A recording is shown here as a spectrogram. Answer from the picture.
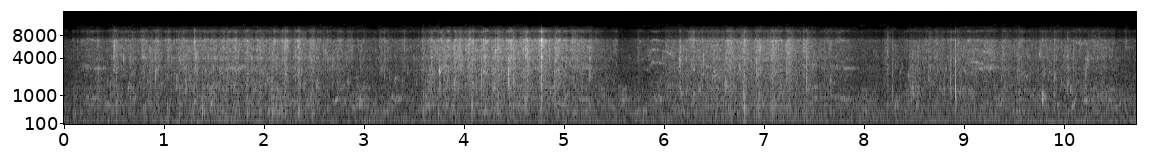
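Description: Busy, continuous fluttering of bird wings, parakeets, hummingbirds and ducks flapping, with sharp flaps popping out of a dense rustling wash and a faint watery trickle beneath.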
